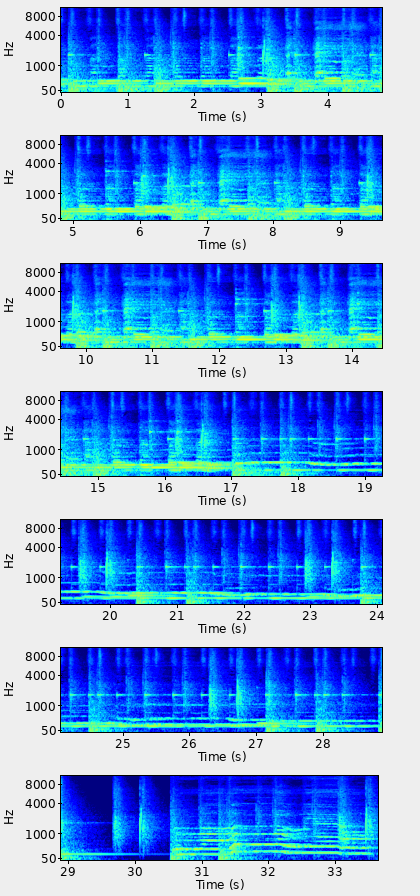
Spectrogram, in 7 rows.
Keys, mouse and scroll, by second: 1.4 click, 1.9 g, 3.1 Tab, 3.3 ctrl+s, 3.5 middle drag, 3.7 alt+z, 3.8 scroll up 3, 4.1 alt+z, 4.7-5.7 middle drag, 5.9 Tab, 6.0-7.1 middle drag, 7.1 alt+z, 7.2 middle click, 7.5 Tab, 7.7 middle click, 8.0 KP_1, 8.2 scroll down 2, 8.3 shift+middle click, 8.5 Tab, 9.1 alt+z, 9.7 click, 10.4 g, 11.5 Tab, 12.1 Tab, 12.4 click, 12.6 g, 14.3 Tab, 15.2 middle click, 16.1 ctrl+a, 16.3 Tab, 16.4 scroll up 1, 16.7 alt+z, 16.8 shift+middle click, 17.3 ctrl+r, 17.9 Tab, 18.1 middle click, 18.9 KP_1, 19.2 shift+middle click, 19.4 click, 19.4 Tab, 19.8 scroll down 1, 20.1 Tab, 20.6 scroll down 1, 20.8 Tab, 21.0 alt+z, 21.2 click, 21.5 g, 23.1 a, 23.2 right click, 24.0 Tab, 24.4 middle drag, 24.5 alt+z, 24.7 middle click, 24.7 scroll up 2, 24.9-25.7 middle drag, 25.7 KP_1, 25.8-26.2 scroll down 1, 26.2 ctrl+s, 26.6 alt+z, 27.1 Tab, 27.4-27.8 scroll up 1, 27.8-29.1 alt+drag, 29.1-29.6 scroll up 2, 30.5 g, 32.0-33.1 scroll down 2, 33.2 alt+click.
